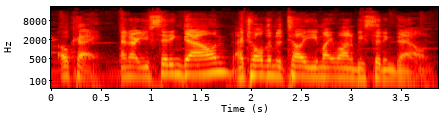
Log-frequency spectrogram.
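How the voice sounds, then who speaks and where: A man's voice: mid-range voice, animated, fast, soft background music. A man hosting a morning radio show, running a prank call in a casual, teasing way.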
